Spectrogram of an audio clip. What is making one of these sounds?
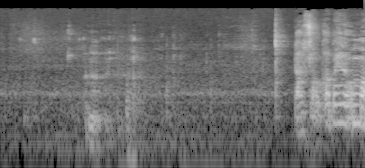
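A middle-aged man chews food close by.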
